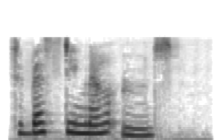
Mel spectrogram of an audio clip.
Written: Tibesti Mountains

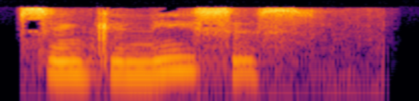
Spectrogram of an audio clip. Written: synkinesis

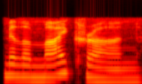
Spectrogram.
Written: millimicron

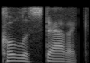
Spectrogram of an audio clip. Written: cholestatic

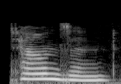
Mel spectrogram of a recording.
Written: townsend

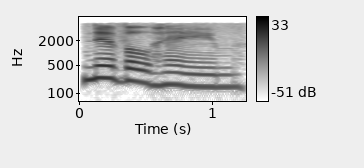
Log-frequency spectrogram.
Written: Niflheim

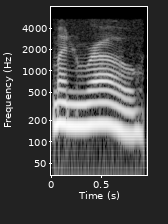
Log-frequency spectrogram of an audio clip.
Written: Monroe

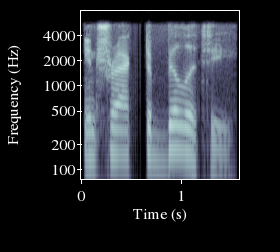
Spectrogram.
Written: intractability

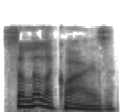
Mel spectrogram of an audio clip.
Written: soliloquize

